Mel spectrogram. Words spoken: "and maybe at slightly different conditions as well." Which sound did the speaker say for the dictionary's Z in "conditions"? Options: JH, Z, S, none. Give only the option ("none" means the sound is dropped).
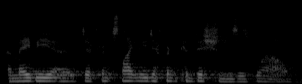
Z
